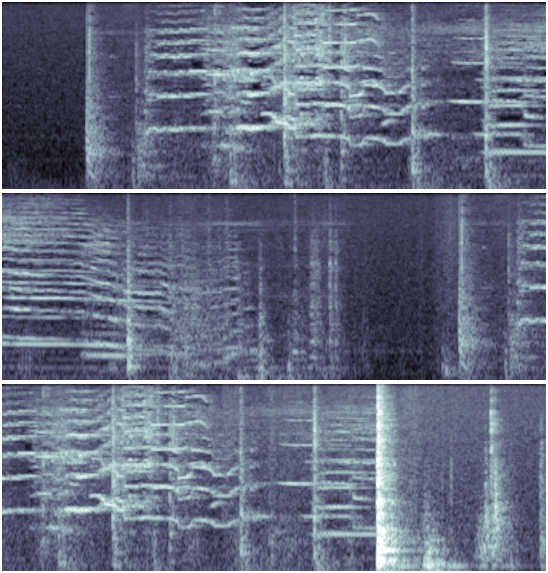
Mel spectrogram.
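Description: Background music: a slow melodic phrase with sliding notes, heard twice with a short pause between. Near the end a loud, sharp thud as a wooden door is shut.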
